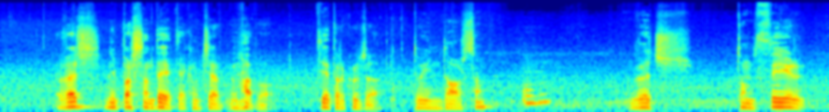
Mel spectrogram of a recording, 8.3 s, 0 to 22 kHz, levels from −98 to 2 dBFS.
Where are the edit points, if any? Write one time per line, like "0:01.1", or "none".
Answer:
0:04.1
